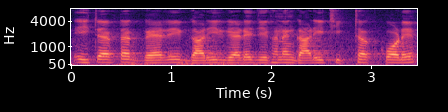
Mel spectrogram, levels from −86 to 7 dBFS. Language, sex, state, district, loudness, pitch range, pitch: Bengali, male, West Bengal, North 24 Parganas, -16 LUFS, 135-150 Hz, 145 Hz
